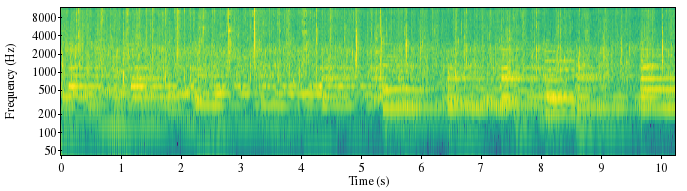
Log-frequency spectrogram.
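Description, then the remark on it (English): A crowd claps steadily for about ten seconds, answering a call to clap for a book, with dense overlapping hand claps and a sustained musical tone humming underneath. “I said clap your, I didn't suggest to you, clap your hand for this book.”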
